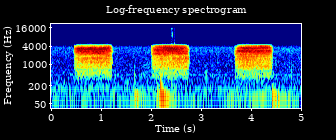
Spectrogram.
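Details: Three drawn-out rasping hisses from barn owl chicks in a nest holding five young, each lasting under a second and spaced evenly about one and a half seconds apart.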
